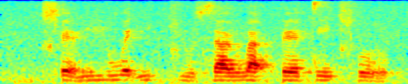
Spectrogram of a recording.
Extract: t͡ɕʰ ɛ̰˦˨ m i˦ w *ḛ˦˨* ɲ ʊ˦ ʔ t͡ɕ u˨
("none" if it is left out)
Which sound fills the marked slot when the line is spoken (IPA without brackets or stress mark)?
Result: ɛ̰˦˨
